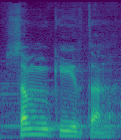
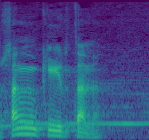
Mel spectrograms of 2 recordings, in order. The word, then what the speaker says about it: संकीर्तन: बन गया संकीर्तन संकीर्तन अनुस्वार का उच्चारण जो है परवर्ती वर्ण के अनुसार होता है तो क है ना तो क वर्ग का अनुनासिक वर्ण क्या है? ग क ख ग घ के जैसा उच्चारण संकीर्तन संकीर्तन कीर्तन तो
